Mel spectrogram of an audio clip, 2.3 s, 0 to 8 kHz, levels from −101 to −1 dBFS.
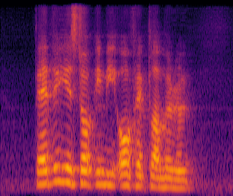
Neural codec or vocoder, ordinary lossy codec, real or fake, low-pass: codec, 16 kHz, 0.2 kbps, FocalCodec; none; fake; 7.2 kHz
